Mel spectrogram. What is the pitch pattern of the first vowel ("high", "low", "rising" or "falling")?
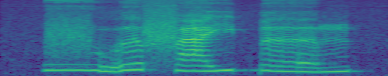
rising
